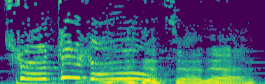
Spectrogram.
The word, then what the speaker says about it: Stratego: Stratego. It has to have three syllables.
